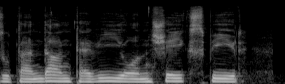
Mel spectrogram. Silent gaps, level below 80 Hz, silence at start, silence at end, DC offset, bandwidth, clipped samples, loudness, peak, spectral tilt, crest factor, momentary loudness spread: none; -58 dBFS; 0 s; 0.4 s; under 0.1%; 16 kHz; under 0.1%; -23 LUFS; -12 dBFS; -5.5 dB/octave; 12 dB; 3 LU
